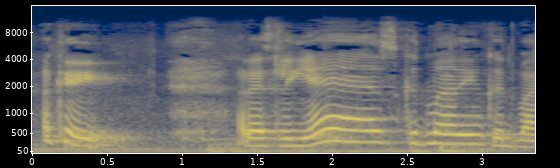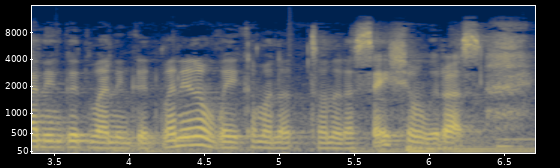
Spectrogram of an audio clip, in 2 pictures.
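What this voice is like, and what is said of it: Deep, congested man-like voice. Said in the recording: “I have a cold. That's why my voice sounds so like a man's voice.”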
